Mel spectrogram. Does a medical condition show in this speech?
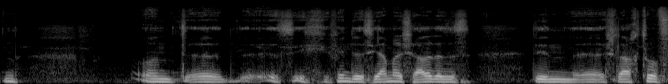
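Yes: Parkinson's disease; not trembling during interview, admitted to rehab bedridden two years ago, now walks with crutches.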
